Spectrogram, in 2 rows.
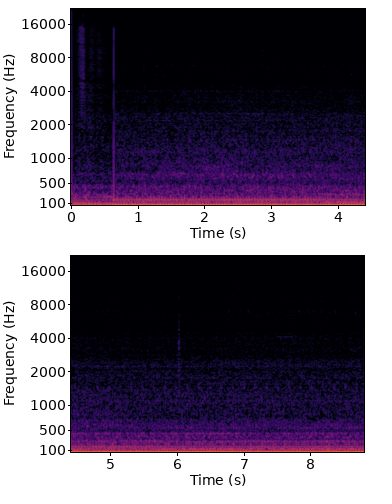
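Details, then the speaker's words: Low, steady rumble heard and felt inside the cabin toward the right/passenger-side engine area of an 8th-gen 1.8L Honda Civic (2006–2011); deep even drone without knocking, vibration felt through dashboard and door, idle RPM normal; engine mount suspected. "however this is different it's more of like a low rumbling noise in the car I can hear from inside the cabin and towards the right side somewhere where the engine would be"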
